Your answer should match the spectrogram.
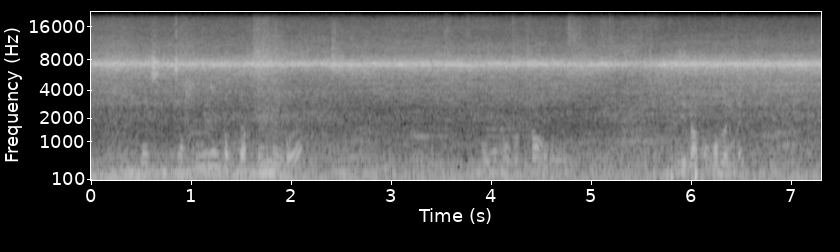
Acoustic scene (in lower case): cafe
